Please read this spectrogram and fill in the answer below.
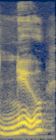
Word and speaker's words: nu: the side is pronounced new it's a greek letter in the greek alphabet and h um is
